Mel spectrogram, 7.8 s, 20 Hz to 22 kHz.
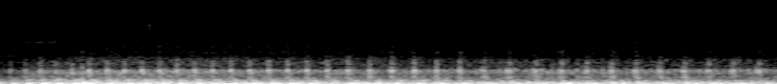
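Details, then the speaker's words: Citroen AX 1.0 four-cylinder running out of fuel at full throttle, chugging with slow heavy thumps at roughly 50–100 rpm before stalling. Extremely low idle from fuel starvation. "this is the lowest revs ever how look at your engine roof that was like 100 rpms it was going boom boom boom boom and that's four cylinders that's like [ __ ] 50 rpm"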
